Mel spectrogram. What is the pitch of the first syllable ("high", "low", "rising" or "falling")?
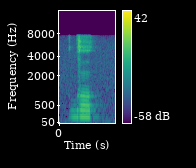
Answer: high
